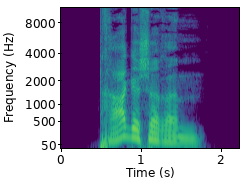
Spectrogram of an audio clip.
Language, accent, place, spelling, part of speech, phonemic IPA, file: German, Germany, Berlin, tragischerem, adjective, /ˈtʁaːɡɪʃəʁəm/, De-tragischerem.ogg
- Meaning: strong dative masculine/neuter singular of tragischer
